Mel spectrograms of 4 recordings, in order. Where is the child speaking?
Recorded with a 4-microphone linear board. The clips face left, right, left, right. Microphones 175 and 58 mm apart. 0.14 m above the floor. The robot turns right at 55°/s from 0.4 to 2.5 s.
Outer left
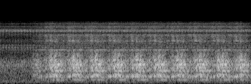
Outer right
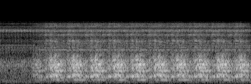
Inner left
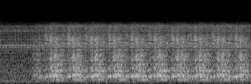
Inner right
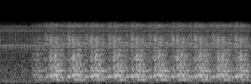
No child speaking in this recording.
